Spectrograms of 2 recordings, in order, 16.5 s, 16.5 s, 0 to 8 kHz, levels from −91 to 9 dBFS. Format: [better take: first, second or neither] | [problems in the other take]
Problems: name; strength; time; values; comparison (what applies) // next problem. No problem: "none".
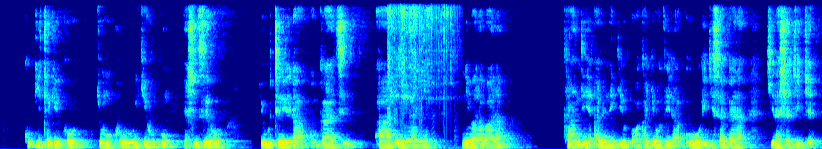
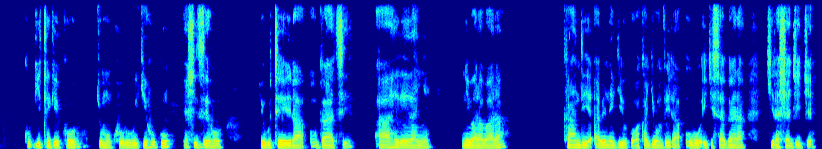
second | background sound (Rattle / Rattle (instrument)); 12 dB below the speech // room echo; dies away in 0.7 s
